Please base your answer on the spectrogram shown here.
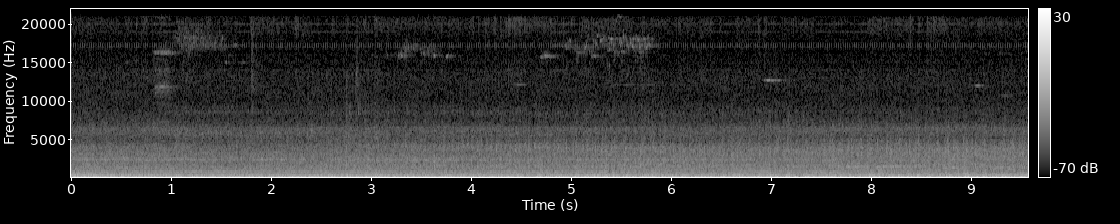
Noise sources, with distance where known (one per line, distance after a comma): small-sounding engine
